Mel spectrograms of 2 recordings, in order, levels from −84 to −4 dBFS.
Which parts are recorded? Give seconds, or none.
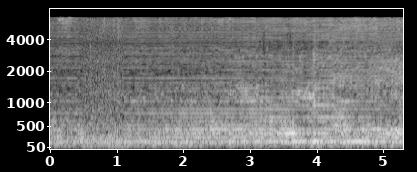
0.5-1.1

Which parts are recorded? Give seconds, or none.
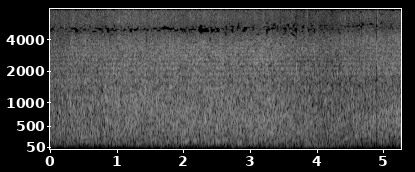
0.0-5.3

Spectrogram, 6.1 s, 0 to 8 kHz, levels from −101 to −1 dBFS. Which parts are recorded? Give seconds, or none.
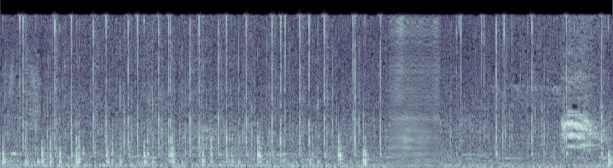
0.0-3.9; 4.4-6.1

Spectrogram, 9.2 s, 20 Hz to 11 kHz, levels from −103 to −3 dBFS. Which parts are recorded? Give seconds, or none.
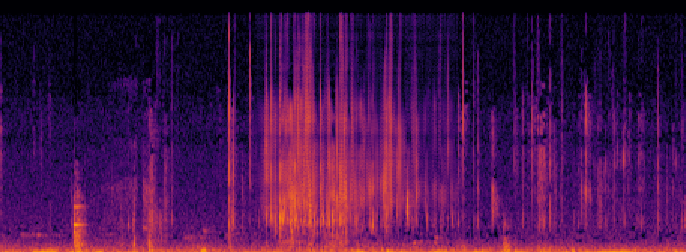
0.0-3.4; 6.1-9.2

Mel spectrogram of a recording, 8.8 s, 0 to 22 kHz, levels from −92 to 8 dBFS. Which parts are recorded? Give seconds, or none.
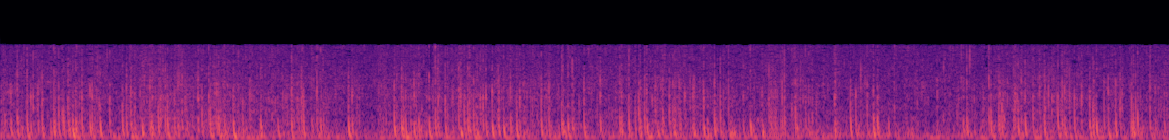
0.0-5.8; 6.6-7.2; 7.9-8.8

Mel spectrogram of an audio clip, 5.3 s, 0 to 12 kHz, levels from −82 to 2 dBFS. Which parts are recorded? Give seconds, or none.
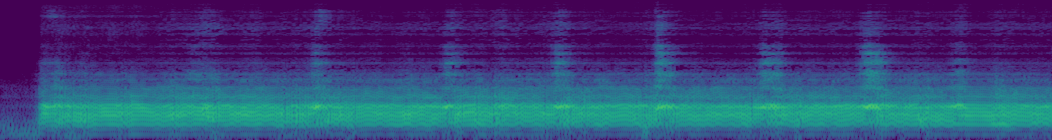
none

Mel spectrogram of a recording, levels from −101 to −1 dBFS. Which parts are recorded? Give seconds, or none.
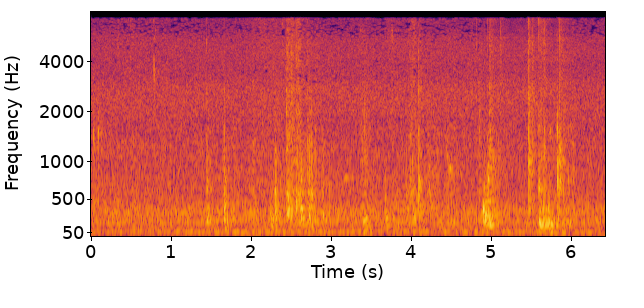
0.0-5.0; 6.0-6.4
